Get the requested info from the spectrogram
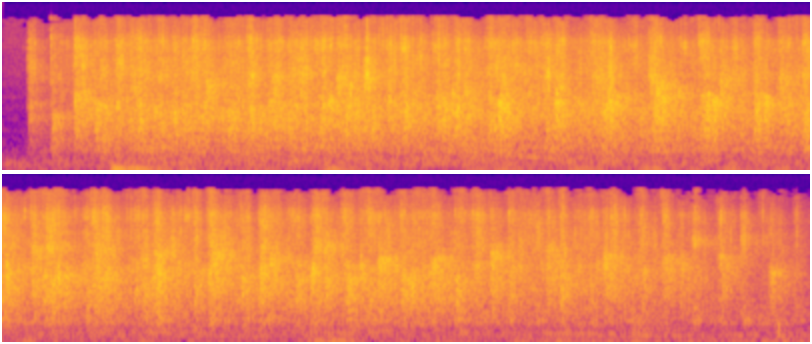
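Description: Audience applauding in a conference room: dense clapping that starts right away, holds steady, then thins out toward the end.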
